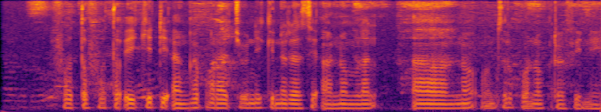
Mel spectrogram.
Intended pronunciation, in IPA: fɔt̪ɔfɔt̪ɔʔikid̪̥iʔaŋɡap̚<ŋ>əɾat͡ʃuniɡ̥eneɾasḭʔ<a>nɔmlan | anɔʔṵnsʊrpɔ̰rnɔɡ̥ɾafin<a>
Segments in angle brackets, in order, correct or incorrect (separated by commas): correct, correct, incorrect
